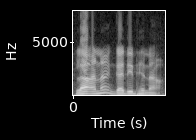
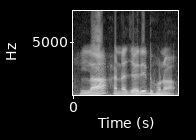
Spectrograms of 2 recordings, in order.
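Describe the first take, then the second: First: جديد said with a hard g, gadeed, Egyptian style; the جيم in جديد as a hard g, like in go; jim as hard g. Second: The جيم in جديد as j, like in jam; jim as j. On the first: Teacher models Egyptian جديد with a hard g for students. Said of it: "أو جيم يعني غين". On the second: Teacher models جديد with a j sound for students. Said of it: "نحن نستخدم جيم يعني جيم". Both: Shown as a demonstration.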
